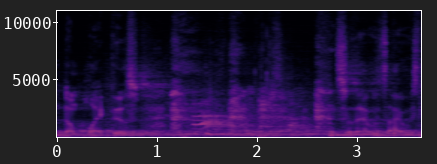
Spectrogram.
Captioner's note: laughter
